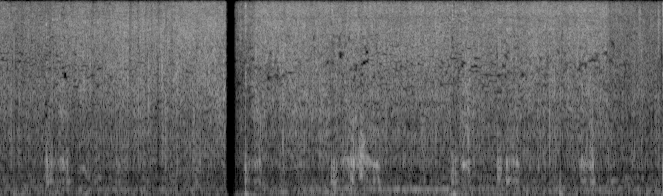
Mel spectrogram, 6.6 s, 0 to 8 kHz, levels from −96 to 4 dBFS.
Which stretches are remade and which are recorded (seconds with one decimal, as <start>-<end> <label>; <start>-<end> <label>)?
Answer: 0.0-1.6 recorded; 1.6-3.6 remade; 3.6-5.0 recorded; 5.0-6.6 remade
